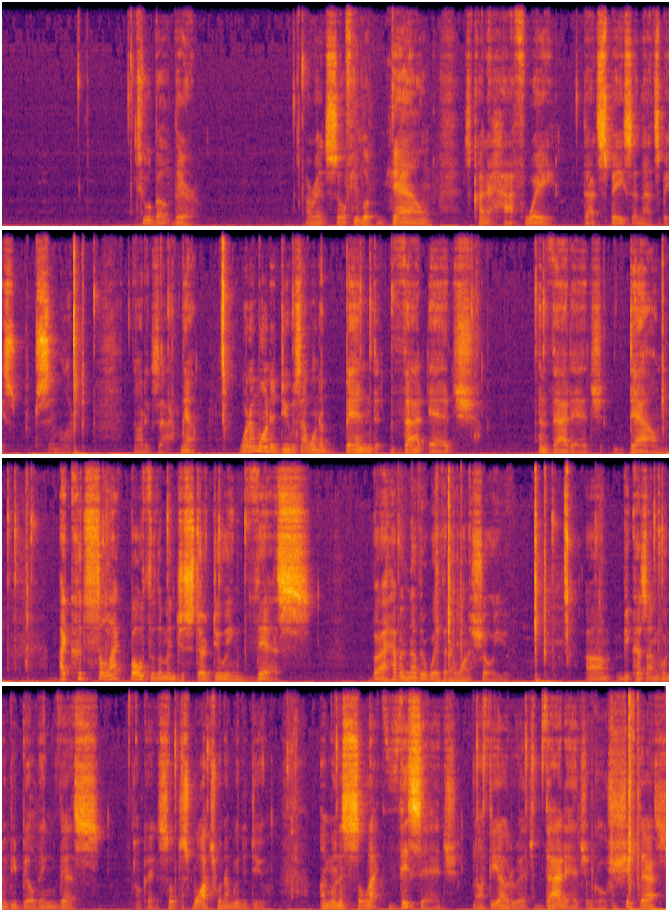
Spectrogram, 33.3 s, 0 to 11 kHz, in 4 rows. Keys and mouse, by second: 9.3 a, 9.6-13.5 middle drag, 13.3-14.8 drag, 14.8 middle click, 15.1-18.0 drag, 18.9-20.7 drag, 20.7-22.3 middle drag, 22.3 ctrl+z, 23.4 a, 27.7 middle click, 29.3-32.9 drag, 32.9 shift+s.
